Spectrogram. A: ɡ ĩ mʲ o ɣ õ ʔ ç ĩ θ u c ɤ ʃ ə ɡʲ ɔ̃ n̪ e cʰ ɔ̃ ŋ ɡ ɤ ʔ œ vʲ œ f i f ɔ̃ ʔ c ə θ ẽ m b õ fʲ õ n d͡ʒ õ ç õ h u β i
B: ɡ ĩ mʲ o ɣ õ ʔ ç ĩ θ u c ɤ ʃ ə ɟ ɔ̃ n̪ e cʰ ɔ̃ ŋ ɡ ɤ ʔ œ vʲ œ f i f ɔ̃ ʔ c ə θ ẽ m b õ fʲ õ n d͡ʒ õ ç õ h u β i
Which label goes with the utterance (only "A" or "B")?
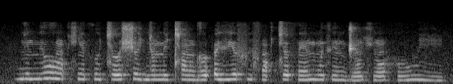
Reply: B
